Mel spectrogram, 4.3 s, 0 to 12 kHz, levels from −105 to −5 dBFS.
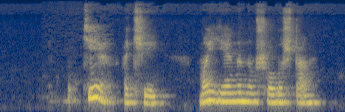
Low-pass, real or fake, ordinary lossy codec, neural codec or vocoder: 10.8 kHz; real; Opus, 32 kbps; none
